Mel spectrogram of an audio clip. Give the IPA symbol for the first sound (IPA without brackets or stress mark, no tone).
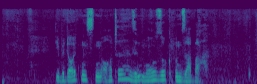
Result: d̥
